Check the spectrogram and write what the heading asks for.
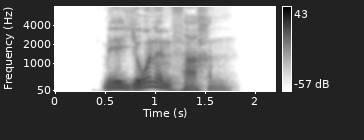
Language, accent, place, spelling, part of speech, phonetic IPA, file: German, Germany, Berlin, millionenfachen, adjective, [mɪˈli̯oːnənˌfaxn̩], De-millionenfachen.ogg
- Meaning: inflection of millionenfach: 1. strong genitive masculine/neuter singular 2. weak/mixed genitive/dative all-gender singular 3. strong/weak/mixed accusative masculine singular 4. strong dative plural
